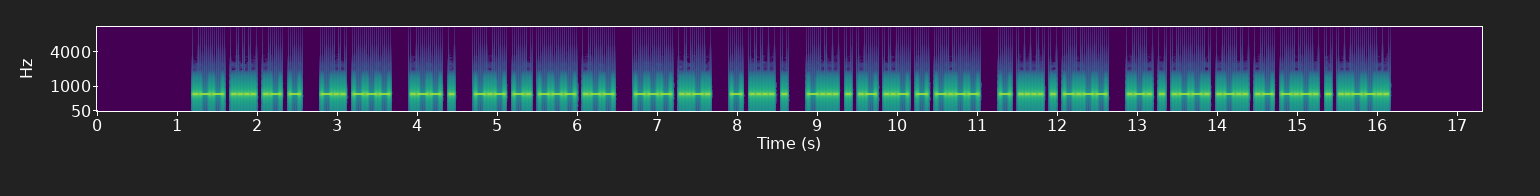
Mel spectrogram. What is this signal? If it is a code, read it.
Morse code, heard as a keyed tone, about 30 wpm, 700 Hz. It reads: WHAT DO WE KNOW OF THE BEAUTY THEY REPLACE?
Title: Sentences from Top 1400 Words 30wpm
